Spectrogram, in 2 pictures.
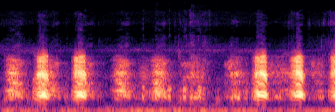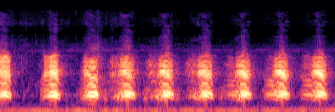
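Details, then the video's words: Male frog calling in a steady series of harsh, pulsed croaks, about three to four per second, each a short buzzy burst with a rich harmonic spread. A faint low hum sits underneath. "This is the sound of the male frog I bred last night."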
